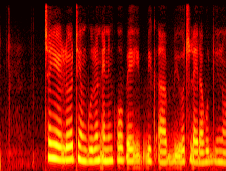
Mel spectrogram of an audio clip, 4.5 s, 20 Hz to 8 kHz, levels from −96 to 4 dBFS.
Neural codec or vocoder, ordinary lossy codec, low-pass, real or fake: codec, 16 kHz in and 24 kHz out, 1 kbps, XY-Tokenizer; none; 7.2 kHz; fake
